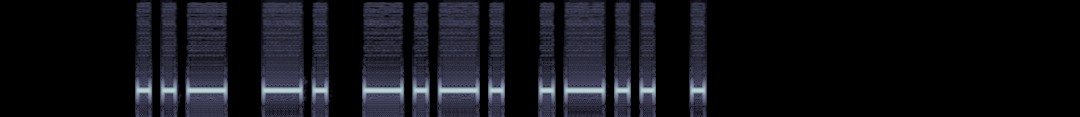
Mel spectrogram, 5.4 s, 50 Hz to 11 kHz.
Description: Morse code, heard as a keyed tone, about 19 wpm, 800 Hz. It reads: UNCLE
